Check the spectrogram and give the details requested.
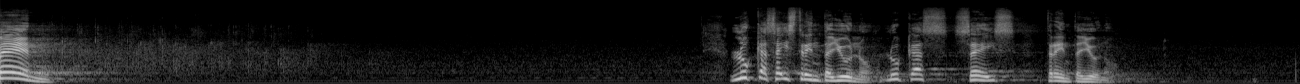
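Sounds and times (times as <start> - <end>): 
speech: 0.2 - 0.6, 7.3 - 11.2
audience applause: 0.9 - 3.5.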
